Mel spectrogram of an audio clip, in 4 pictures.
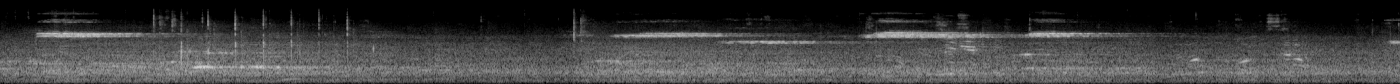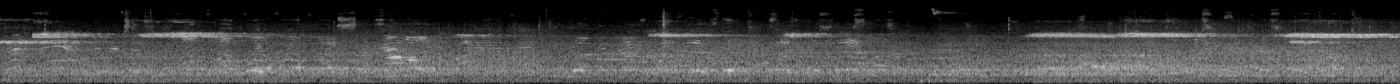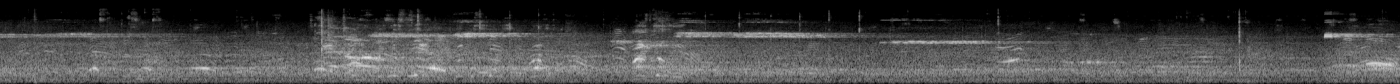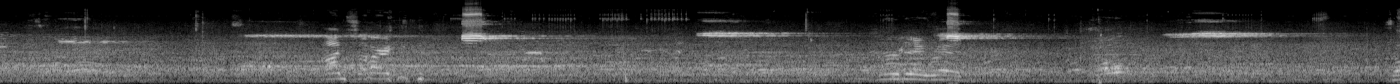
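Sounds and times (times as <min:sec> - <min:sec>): people talking and calling out: 0:00.0 - 0:56.0.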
